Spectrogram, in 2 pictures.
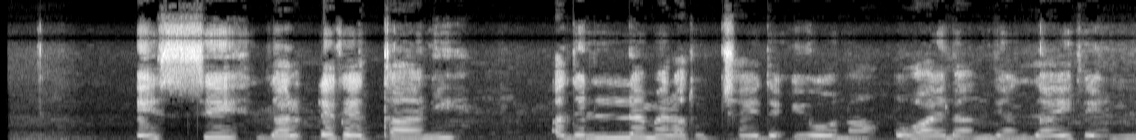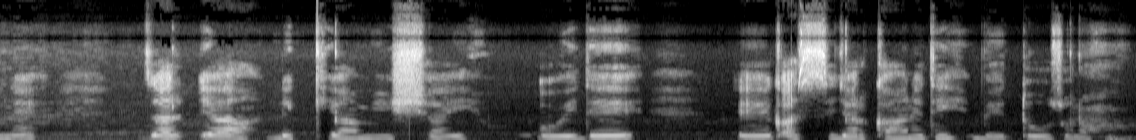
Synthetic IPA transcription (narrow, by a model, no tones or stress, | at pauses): ʔɪsːɪzɐlʔɛkeːt̪ːaːn | ʔɐd̪ɪlːɛmɛɾɐt̪ʊt͡ʃːɐjd̪ɛʔɪjonaːʔʊhɐjlɐnd̪ɪjɐnzɐjt̪ɛnːɛ | zɐlʔɪjalɪkʰːɪjamiːʃːɐj | ɔjd̪eː | eːkʼɐsːɪd͡ʒɐɾkːaːnɛt̪ɪbe̞ːt̪ːo̞ːsɔnɐ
